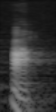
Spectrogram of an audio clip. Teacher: adelante ni atrás sino que se mantiene en la parte media se llama vocal baja central baja por la ubicación inferior de la lengua central porque no va ni adelante ni atrás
